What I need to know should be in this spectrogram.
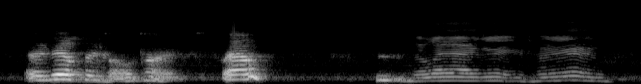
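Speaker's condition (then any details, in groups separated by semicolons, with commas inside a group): Speech impairment after birth surgery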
